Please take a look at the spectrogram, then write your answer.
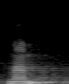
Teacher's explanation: Yang diganti itu nun sukun atau tanwinnya diganti dengan suara mim. Mam. Tadinya man kan man.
